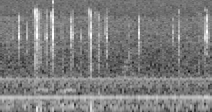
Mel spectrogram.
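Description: Near silence: faint room tone with a low steady hum and a few faint clicks.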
